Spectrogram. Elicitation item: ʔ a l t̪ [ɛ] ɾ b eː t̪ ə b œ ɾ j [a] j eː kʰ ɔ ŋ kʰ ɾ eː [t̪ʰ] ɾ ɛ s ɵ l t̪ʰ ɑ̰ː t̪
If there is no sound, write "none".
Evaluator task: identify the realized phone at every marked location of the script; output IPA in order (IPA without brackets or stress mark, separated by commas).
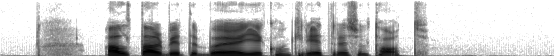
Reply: a, a, t̪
